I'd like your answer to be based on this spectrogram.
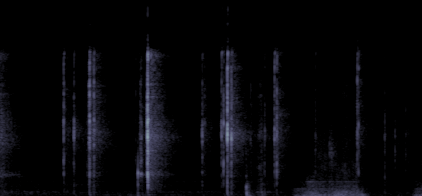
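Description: A folding knife with a backspacer and purple thumb stud clicks sharply again and again as it is opened and closed, in crisp irregular bursts, with a short rustle near the end.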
